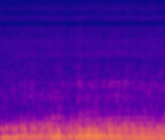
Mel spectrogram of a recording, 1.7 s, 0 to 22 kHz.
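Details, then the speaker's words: Mitsubishi Evo 4 freshly started, still untuned and without an O2 sensor: deep, uneven idle with lumpy pulses and a clattery edge, not settling smooth. Rough idle. "Well, got the Evo 4 running. Run a little rough. Still got to tune it, but we got to get an O2 sensor in it."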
